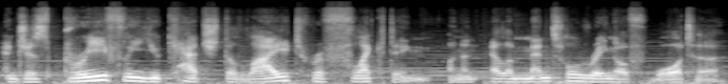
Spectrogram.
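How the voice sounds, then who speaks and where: A man narrating as game master of a tabletop role-playing game in halting, improvised phrases. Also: lowish voice, steady tone, gravelly, darkish tone, soft background music.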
